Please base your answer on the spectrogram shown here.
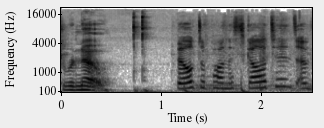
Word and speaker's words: Renault: She said Renault too. That's not how you say it, ma'am. The Europeans will correct you. It's Renault.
